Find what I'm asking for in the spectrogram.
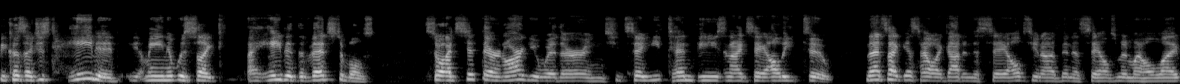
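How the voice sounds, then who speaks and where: A man's high-pitched voice, fairly quick, with fairly even intonation. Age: 60s. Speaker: salesman, guest sharing diet story. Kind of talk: casual chat, personal testimony.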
